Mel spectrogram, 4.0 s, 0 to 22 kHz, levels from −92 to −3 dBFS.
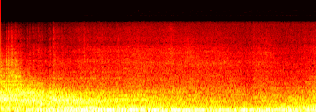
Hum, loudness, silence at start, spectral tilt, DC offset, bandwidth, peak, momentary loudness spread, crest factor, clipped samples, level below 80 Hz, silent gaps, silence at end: none; -14 LUFS; 0 s; -9.5 dB/octave; under 0.1%; 5 kHz; 0 dBFS; 7 LU; 10 dB; under 0.1%; -12 dBFS; none; 0 s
